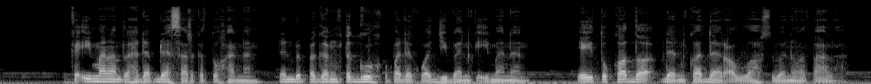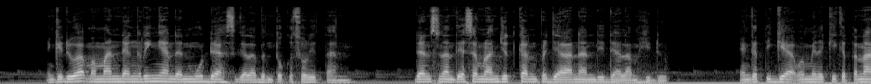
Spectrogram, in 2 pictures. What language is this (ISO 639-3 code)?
ind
